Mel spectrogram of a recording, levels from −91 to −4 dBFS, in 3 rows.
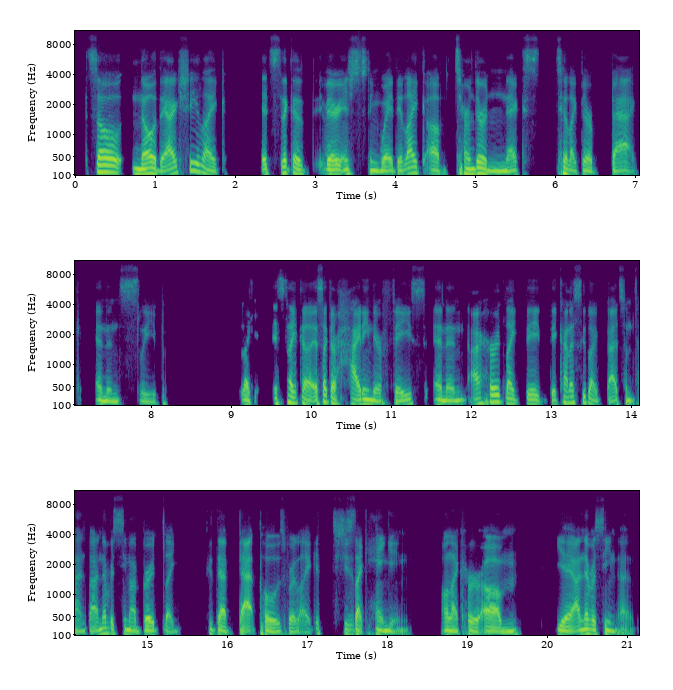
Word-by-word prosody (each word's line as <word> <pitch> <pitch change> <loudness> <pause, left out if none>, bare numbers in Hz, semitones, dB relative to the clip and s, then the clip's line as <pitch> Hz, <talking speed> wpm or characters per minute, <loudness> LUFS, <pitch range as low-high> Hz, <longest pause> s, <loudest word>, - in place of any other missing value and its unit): so 155 -2 +6
No, 115 +1 +6
they 95 - 0
actually, 145 - 0
like 100 - -1 0.5
it's, 115 +4 -2
like 140 0 +2
a 105 -6 +3 0.2
very 105 -1 +4
interesting 105 -4 -1
way, 95 0 +2
they, 95 - -1
like, 130 +4 -1
um, 95 -1 -2 0.2
turn 115 -2 +3
their 120 -4 +5
necks 90 +2 -1 0.2
to, - - +3
like, - - -3
their - - 0 0.2
back 90 -1 -4 0.2
and 100 -3 +2
then 85 -1 +1
sleep. 80 -1 -9 1.0
Like - - +2 0.3
it's 120 +3 -4
like 130 -3 +2
a - - +3
it's - - 0
like 150 -3 +2
they're 125 - +4
hiding 105 +1 +3
their 90 -3 +2
face, 105 +6 -3
and 100 -3 +2
then 95 +2 -1
I 115 - -1
heard, 155 +4 +3
like, 115 -4 +1
they 105 -3 0
they 100 - -2
kinda 135 +7 -1
sleep 140 -1 -5
like - - -1
bats, - - -3
sometimes, 180 -1 -4
but - - -2
I - - -1
never 120 -1 0
see 105 - -6
my 95 -3 +2
bird, 90 +3 +2
like, - - -4 0.4
do - - -2
that - - +2
bat - - +2
pose 85 +3 +1
where, 85 - 0
like, 85 - -7
it - - -7 0.2
she's, 105 -2 -6
like, - - +2
hanging 95 -7 -1 0.4
on, 95 - +2
like, 85 - 0
her, 90 -4 +1
um 85 +2 +2 0.4
yeah, 90 -3 +3
I've 95 - +2
never 110 -1 +4
seen 95 -2 -1
that. - - -7
105 Hz, 205 wpm, -24 LUFS, 90-120 Hz, 1.0 s, so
